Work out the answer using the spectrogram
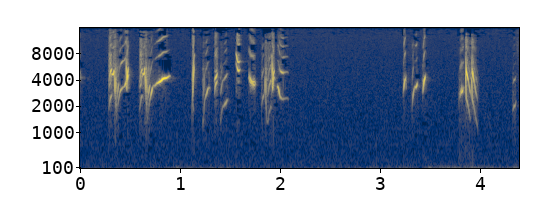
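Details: Singing European goldfinch used as a lure for bird capture: scattered bright, high chirps and twittering notes in two loose bursts separated by a short quiet gap.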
